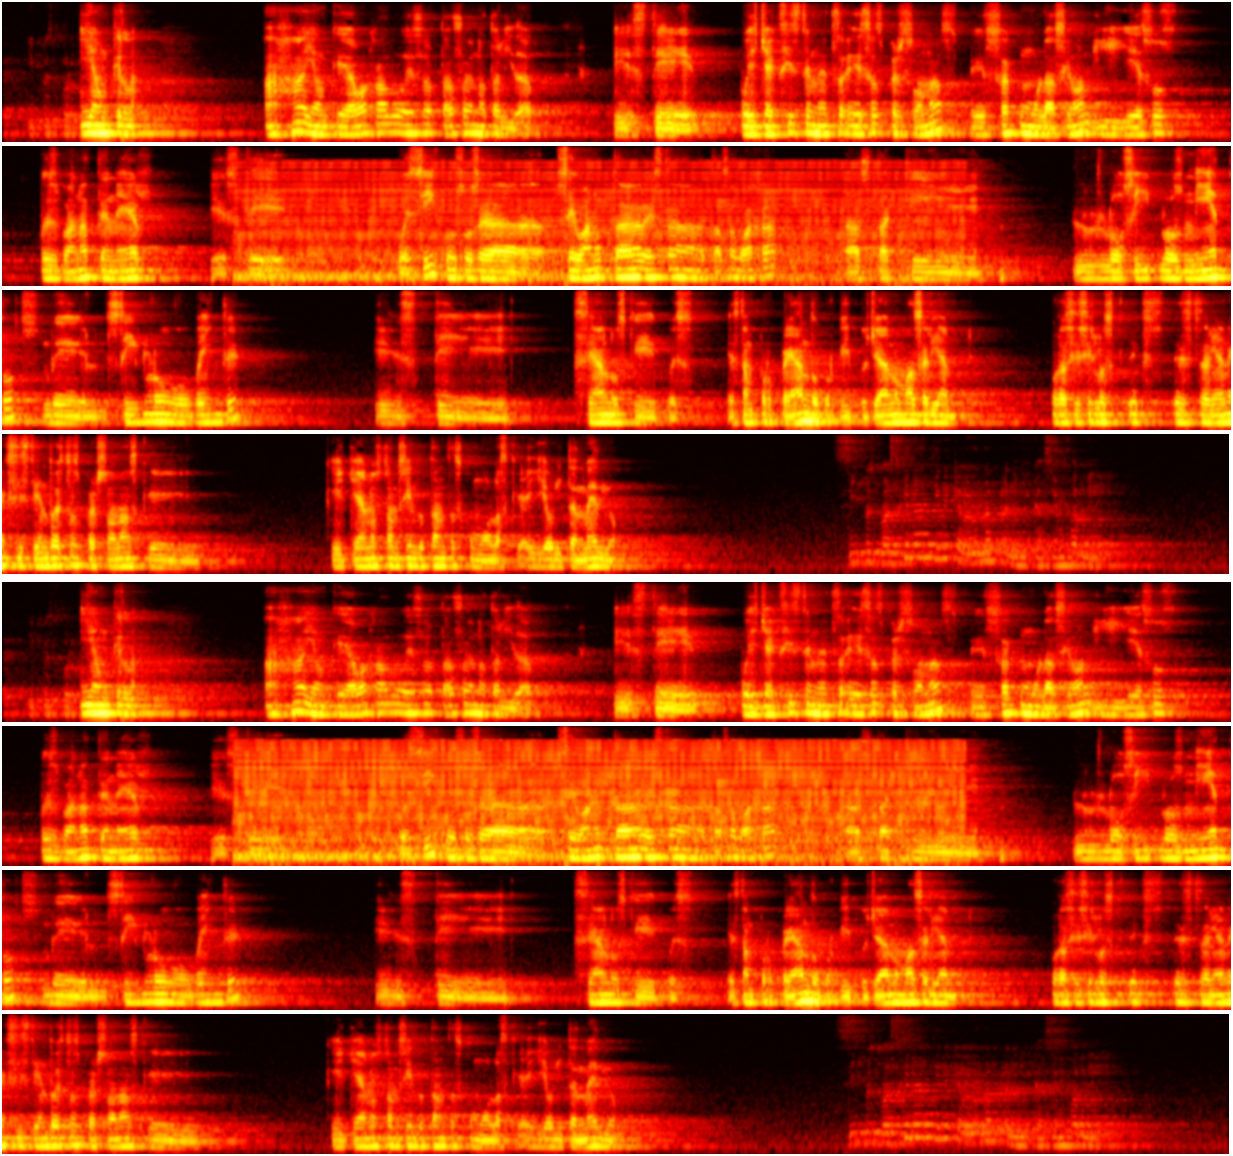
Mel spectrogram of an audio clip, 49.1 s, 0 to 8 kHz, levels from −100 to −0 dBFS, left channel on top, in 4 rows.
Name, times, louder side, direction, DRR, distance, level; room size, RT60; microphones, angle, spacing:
voice 1, 0.2-1.8 45.2-47.8, equal, 80° left, -1 dB, 1.9 m, -48 dB
voice 2, 0.8-1.4 2.6-5.3 6.1-7.0 7.4-11.7 12.7-13.8 14.4-15.1 16.2-20.0 20.7-22.1 23.0-27.0 28.3-29.7 30.3-31.5 31.8-34.2 35.1-38.9 40.2-43.0, left 2 dB, 40° left, 13 dB, 0.5 m, -27 dB
sound 1, 14.6-21.9, right 5 dB, 40° right, 0.4 m, -34 dB
13.0 x 11.5 x 9.4 m, 2.1 s
head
